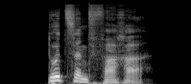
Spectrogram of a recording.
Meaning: inflection of dutzendfach: 1. strong/mixed nominative masculine singular 2. strong genitive/dative feminine singular 3. strong genitive plural
- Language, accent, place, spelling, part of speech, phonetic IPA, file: German, Germany, Berlin, dutzendfacher, adjective, [ˈdʊt͡sn̩tfaxɐ], De-dutzendfacher.ogg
